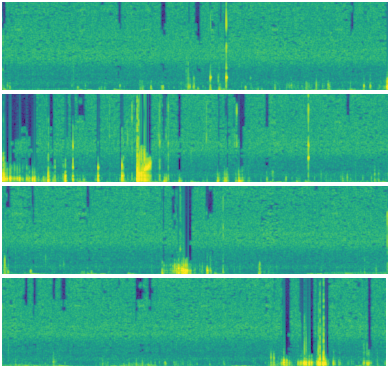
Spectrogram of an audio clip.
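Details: Stomach growling in a lying person who skipped breakfast, had a small lunch and ate two doughnuts four hours later and felt hungry: irregular gurgles, squelches and rumbling bursts. Normal hunger borborygmi.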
